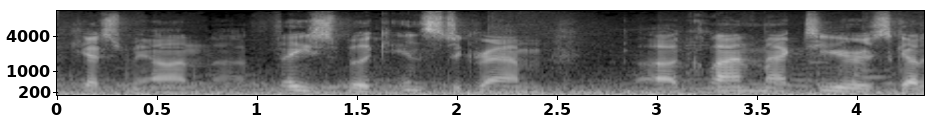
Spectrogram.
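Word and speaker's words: Clann Mac Tire: So it's Clan Mac tier, and that's Gaelic or Irish kind of thing. It's tier, not tire, even though it's spelled tire.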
